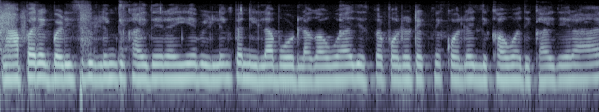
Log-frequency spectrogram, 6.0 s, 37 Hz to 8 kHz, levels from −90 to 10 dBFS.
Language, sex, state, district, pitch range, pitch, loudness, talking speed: Hindi, female, Goa, North and South Goa, 175-180 Hz, 175 Hz, -19 LUFS, 270 wpm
